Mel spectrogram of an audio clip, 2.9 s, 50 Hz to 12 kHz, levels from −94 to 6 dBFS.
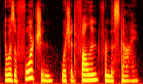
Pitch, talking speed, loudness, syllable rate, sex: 210 Hz, 210 wpm, -18 LUFS, 5.2 syllables/s, female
